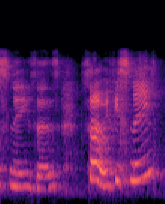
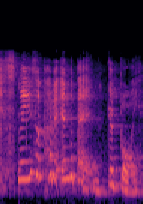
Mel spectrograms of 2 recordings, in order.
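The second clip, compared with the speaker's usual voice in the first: plain reading voice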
